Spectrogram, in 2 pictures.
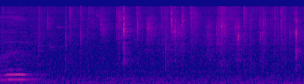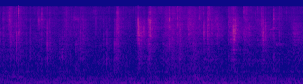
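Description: Bristles of a handheld facial cleansing brush scrubbing cleanser-covered skin: faint, quick, irregular scratchy strokes that run from about half a second in until just before the end.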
